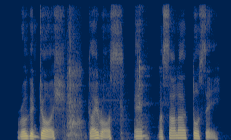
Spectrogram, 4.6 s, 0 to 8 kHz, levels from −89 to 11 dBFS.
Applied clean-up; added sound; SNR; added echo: neural mask model RNNoise.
